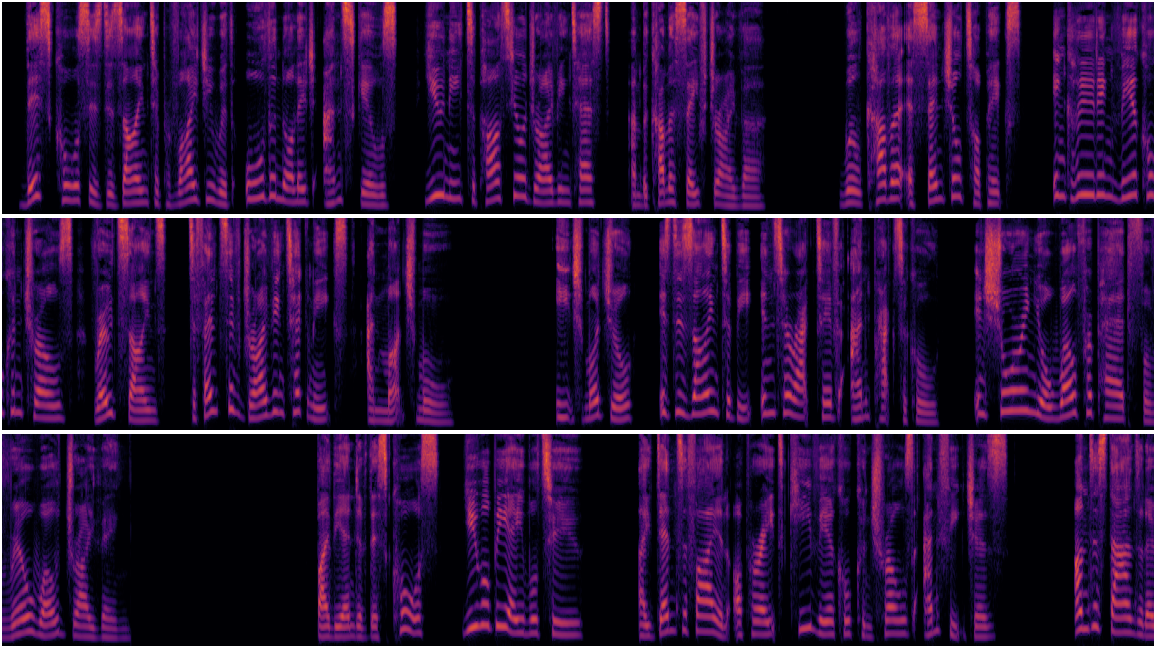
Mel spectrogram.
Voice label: english british e-learning, british voice actors

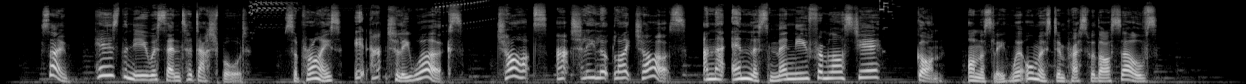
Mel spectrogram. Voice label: english british corporate videos

